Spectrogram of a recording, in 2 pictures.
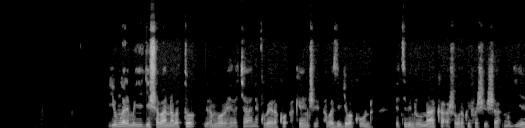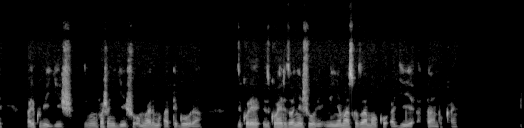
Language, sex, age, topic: Kinyarwanda, male, 25-35, education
